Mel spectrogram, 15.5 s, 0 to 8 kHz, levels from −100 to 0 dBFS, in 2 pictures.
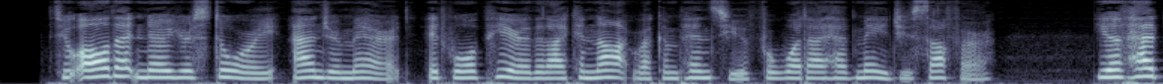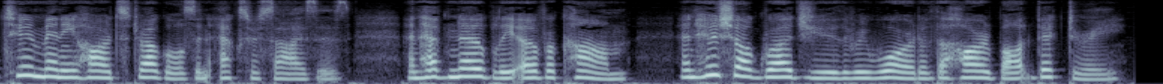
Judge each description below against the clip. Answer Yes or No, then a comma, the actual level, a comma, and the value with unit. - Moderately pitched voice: No, high, 230 Hz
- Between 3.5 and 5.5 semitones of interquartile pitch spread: No, narrow, 2.5 semitones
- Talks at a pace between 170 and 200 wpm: Yes, average, 190 wpm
